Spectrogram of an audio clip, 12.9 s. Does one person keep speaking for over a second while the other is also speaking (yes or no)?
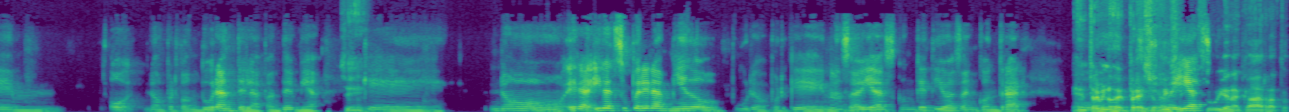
yes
